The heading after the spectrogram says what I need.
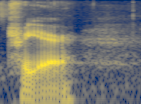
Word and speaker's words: Trier: cards of him and they all pronounce his name wrong so I had to go look it up and I can't remember if I'm pronouncing it right but I think it's tree air klay Thompson Damian Lillard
